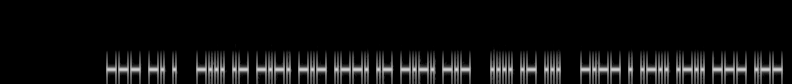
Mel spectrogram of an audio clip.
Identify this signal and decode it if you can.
Morse code, heard as a keyed tone, about 40 wpm, 700 Hz. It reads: ONE BACKPACK HAS YELLOW
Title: Additional Easy Phrases 40wpm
